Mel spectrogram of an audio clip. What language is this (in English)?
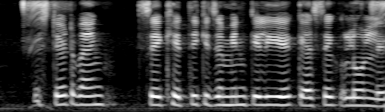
Magahi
